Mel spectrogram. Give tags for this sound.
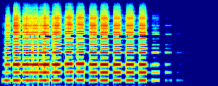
Arcade; Abstract; Alarm

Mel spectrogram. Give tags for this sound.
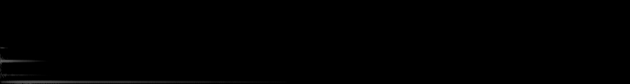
hit; idiophone; instrument; mallet; marimba; one-shot; orchestra; organic; percs; percussion; pitched-percussion; sample; wood

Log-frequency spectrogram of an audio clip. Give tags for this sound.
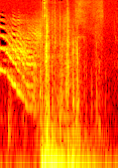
crackle; doors

